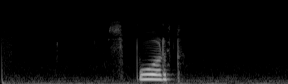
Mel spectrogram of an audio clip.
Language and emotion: Russian, neutral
